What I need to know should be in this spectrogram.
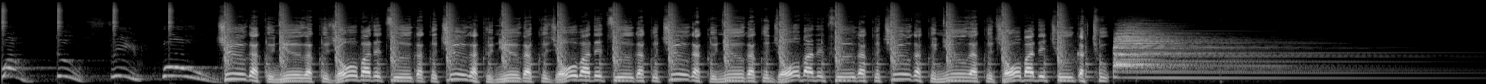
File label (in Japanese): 早口言葉リズム（中級編）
